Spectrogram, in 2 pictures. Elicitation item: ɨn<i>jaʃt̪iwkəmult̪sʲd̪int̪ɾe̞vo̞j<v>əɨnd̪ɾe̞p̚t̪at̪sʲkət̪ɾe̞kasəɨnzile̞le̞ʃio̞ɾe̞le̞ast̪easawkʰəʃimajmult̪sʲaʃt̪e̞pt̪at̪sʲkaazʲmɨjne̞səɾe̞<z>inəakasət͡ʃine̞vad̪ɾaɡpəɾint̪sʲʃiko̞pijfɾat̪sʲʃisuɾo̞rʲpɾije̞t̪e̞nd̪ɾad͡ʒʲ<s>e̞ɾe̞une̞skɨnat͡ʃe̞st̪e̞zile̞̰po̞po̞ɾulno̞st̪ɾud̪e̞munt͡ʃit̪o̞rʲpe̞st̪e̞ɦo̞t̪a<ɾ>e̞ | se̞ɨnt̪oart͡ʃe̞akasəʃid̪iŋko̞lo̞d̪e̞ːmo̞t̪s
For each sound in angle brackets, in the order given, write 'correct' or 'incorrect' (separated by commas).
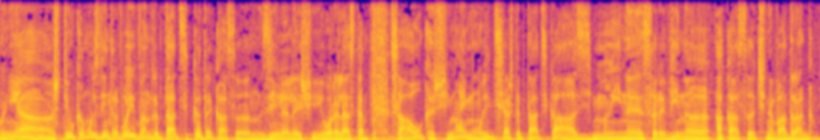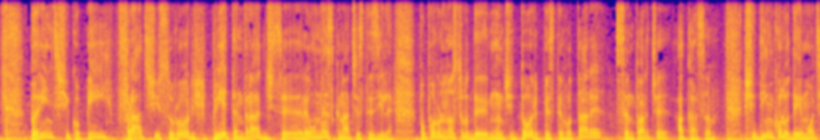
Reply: correct, correct, incorrect, correct, correct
